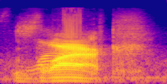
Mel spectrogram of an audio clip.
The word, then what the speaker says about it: ZLAC: and bound number 50 is zlac from San Diego California oh pronounced Zack 52 bound number 52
